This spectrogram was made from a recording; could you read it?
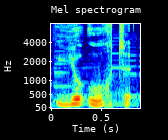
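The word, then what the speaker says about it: yoğurt: En français, mais c'est également le cas en grec, cette lettre n'a pas été conservée dans la graphie, probablement parce qu'en turc, ce G avec un accent ne se prononce pas quand il est suivi d'une voyelle. Donc ça donne quelque chose comme yaourt ou yoourt en turc.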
